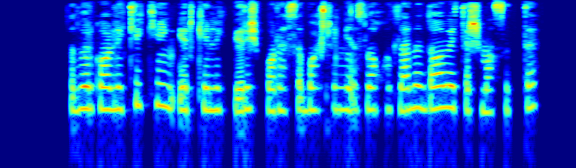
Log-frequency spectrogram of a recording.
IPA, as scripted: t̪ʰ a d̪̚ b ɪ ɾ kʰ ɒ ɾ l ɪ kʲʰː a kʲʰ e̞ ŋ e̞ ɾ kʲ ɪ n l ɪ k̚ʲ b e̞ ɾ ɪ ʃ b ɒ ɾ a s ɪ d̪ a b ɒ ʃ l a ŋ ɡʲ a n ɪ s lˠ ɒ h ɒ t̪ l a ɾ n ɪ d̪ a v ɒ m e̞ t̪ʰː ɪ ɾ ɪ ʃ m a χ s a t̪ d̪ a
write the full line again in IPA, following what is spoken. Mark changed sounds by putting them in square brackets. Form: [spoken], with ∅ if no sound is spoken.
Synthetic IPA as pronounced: t̪ʰ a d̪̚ b ɪ ɾ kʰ ɒ ɾ l ɪ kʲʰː a kʲʰ e̞ ŋ e̞ ɾ kʲ ɪ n l ɪ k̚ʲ b e̞ ɾ ɪ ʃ b ɒ ɾ a s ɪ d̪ a b ɒ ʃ l a ŋ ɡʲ a n ɪ s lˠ ɒ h ɒ t̪ l a ɾ n ɪ d̪ a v ɒ m e̞ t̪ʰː ɪ ɾ ɪ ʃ m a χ s a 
